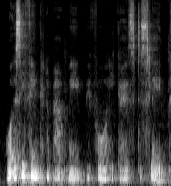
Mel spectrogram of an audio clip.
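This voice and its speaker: A woman whispers in a soft-spoken way. Her pace is fairly slow. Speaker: tarot reader. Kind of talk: tarot reading. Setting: room with windows open at night. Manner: whispering.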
